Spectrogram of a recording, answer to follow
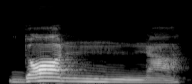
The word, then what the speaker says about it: donna: Donna. Double N. See? A lot of effort on that N, right? Open O. Donna.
